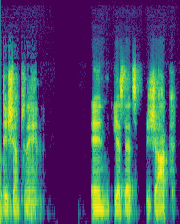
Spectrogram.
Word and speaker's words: Jacques: champlain and yes that's jacques not jaquise i've had plenty of students pronounce it that way that is not the french way of pronouncing the name now jacques cartier he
